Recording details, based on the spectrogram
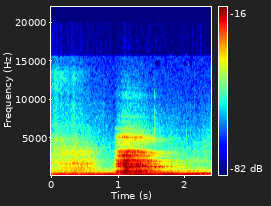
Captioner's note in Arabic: تنهدات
